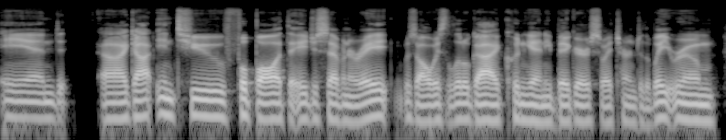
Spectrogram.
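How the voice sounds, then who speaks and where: A man in his thirties from Connecticut talks through his coaching career in an earnest, casual way. His voice is very deep and smooth. The recording is dry and close to the mic. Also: level tone, a little fast, dry recording. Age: 30s. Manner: earnest storyteller with frequent "uh" fillers. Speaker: guest, fitness coach. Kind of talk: casual interview.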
